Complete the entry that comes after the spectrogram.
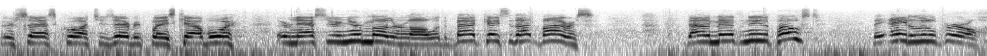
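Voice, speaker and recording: An actor playing a fierce, paranoid backwoods hunter with a rural American accent and a manic, ranting manner. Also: male voice, very high voice, normal speed, fairly bright tone, poor audio. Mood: agitated. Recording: faint outdoor ambience noise.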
